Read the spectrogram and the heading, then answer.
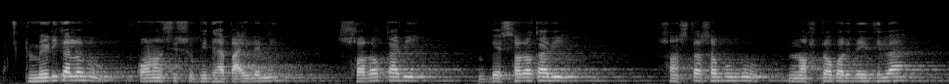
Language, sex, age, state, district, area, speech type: Odia, male, 45-60, Odisha, Nayagarh, rural, spontaneous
